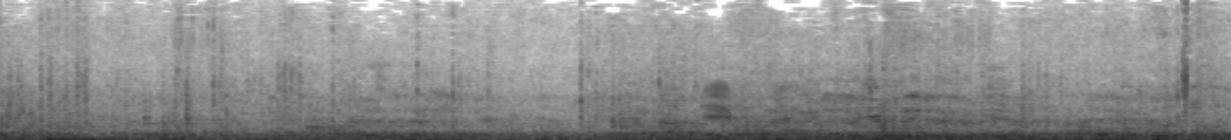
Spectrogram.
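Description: Indistinct chatter of many voices in a sports hall, a steady murmur with no single clear speaker.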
